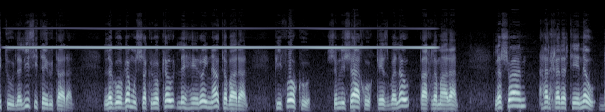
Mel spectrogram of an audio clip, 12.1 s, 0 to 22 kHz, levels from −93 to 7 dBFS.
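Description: From the start to 8.83 s, a feedback whistle sits around ten decibels below the sound: a thin, steady 3.8 kHz tone, swelling and fading slowly, likely from a loudspeaker-to-microphone loop held just short of runaway. A spectrogram shows one bright horizontal line at 3.8 kHz.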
